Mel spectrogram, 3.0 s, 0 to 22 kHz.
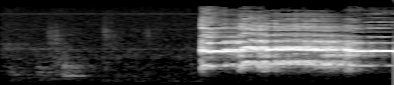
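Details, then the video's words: A rooster at a crowing contest in Villers-la-Ville, 2022. Faint murmurs give way to a sudden, loud, sustained crow with a steady, clear tone and dense harmonics, held for about a second and a half. "Chants du coq 2022"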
